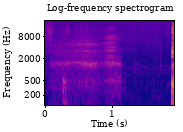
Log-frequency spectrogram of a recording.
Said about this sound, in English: Your boy's burping. That was disgusting. Sorry.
